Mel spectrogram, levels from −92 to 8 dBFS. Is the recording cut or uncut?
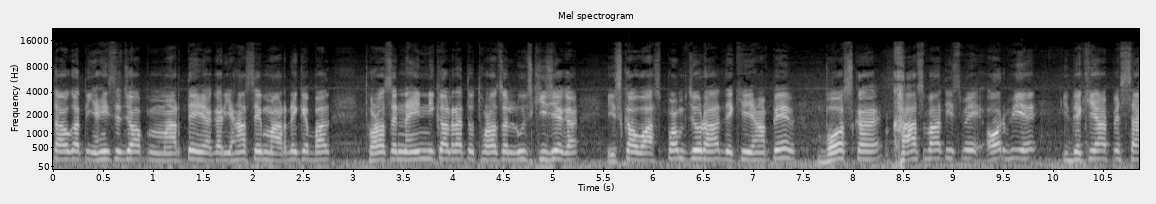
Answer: cut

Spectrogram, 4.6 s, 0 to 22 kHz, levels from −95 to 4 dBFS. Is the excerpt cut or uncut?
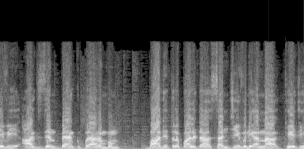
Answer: uncut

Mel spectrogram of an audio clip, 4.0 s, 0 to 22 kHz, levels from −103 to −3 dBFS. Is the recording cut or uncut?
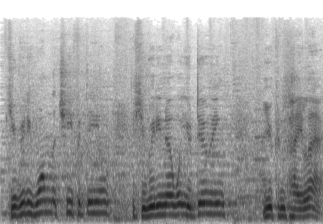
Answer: uncut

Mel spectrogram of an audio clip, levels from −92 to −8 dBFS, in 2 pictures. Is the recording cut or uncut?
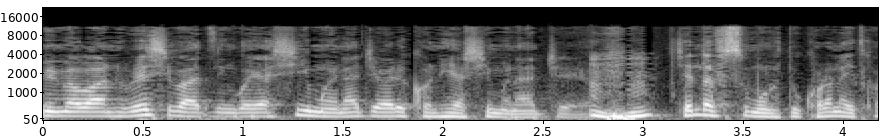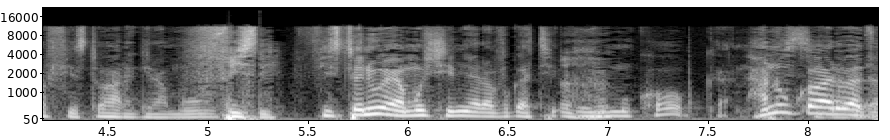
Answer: cut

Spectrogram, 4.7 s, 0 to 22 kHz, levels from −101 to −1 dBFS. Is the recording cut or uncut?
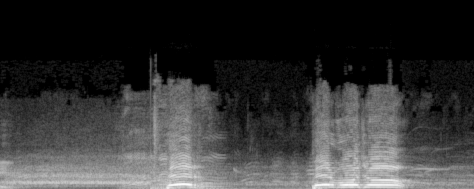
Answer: uncut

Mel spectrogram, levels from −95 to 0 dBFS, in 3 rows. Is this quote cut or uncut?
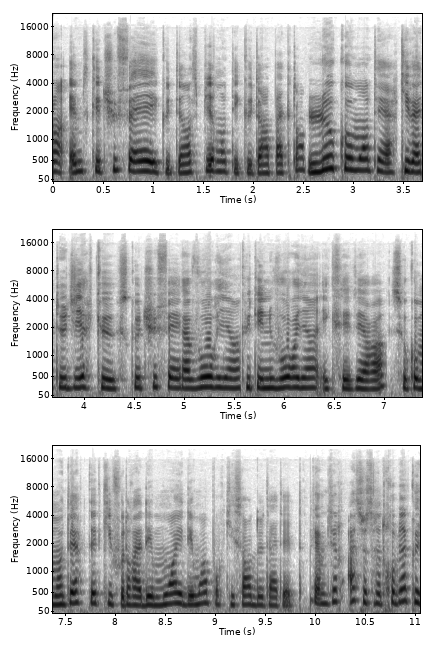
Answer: cut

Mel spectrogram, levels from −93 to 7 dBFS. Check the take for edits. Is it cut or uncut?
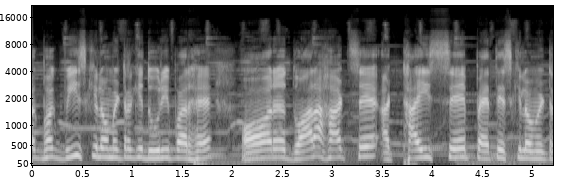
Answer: uncut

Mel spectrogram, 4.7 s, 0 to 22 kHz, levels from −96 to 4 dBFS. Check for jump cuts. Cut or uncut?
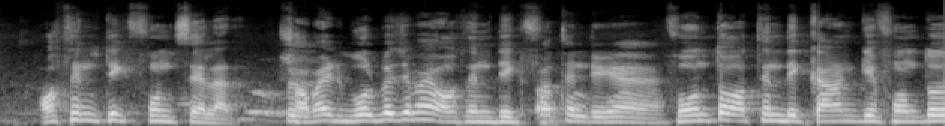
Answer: uncut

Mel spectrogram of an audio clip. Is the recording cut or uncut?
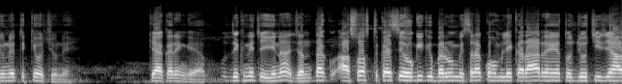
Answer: cut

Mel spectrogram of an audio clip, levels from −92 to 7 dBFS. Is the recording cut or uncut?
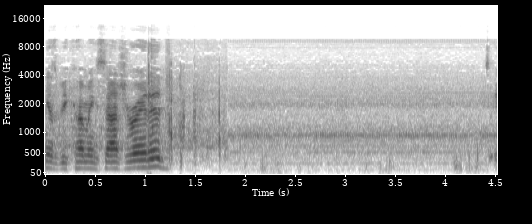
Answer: cut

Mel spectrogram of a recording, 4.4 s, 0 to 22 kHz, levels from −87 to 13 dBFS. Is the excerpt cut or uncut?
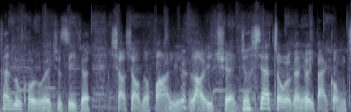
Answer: cut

